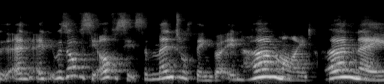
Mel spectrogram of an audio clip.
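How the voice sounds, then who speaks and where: A woman is speaking. She has a British accent. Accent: very British. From London, England. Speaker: podcast host and coach. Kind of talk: interview.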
